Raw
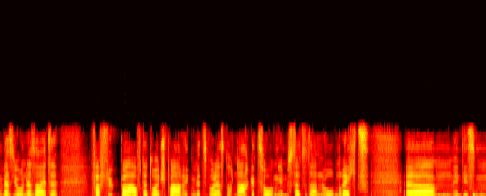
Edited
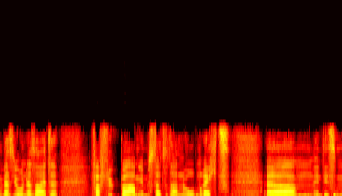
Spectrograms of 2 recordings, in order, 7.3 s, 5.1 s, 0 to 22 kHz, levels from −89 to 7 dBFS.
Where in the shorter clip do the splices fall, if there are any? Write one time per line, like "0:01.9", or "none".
0:02.0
